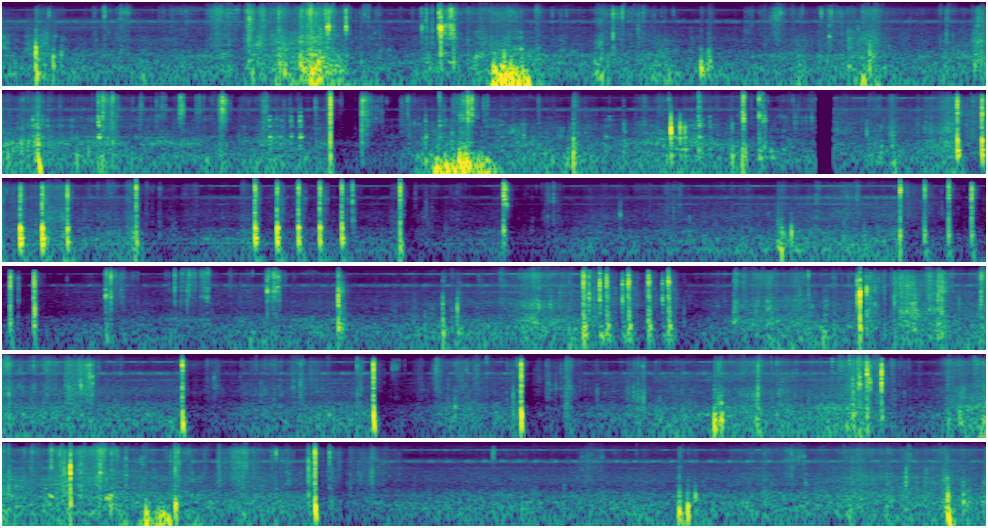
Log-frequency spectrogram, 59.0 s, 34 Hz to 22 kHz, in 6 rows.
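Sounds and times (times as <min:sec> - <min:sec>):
high-pitched insect drone: 0:00.0 - 0:59.0
crop plants snapping: 0:04.2 - 0:05.4, 0:13.1 - 0:14.8, 0:35.3 - 0:36.3, 0:47.8 - 0:48.3, 0:52.0 - 0:52.6.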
